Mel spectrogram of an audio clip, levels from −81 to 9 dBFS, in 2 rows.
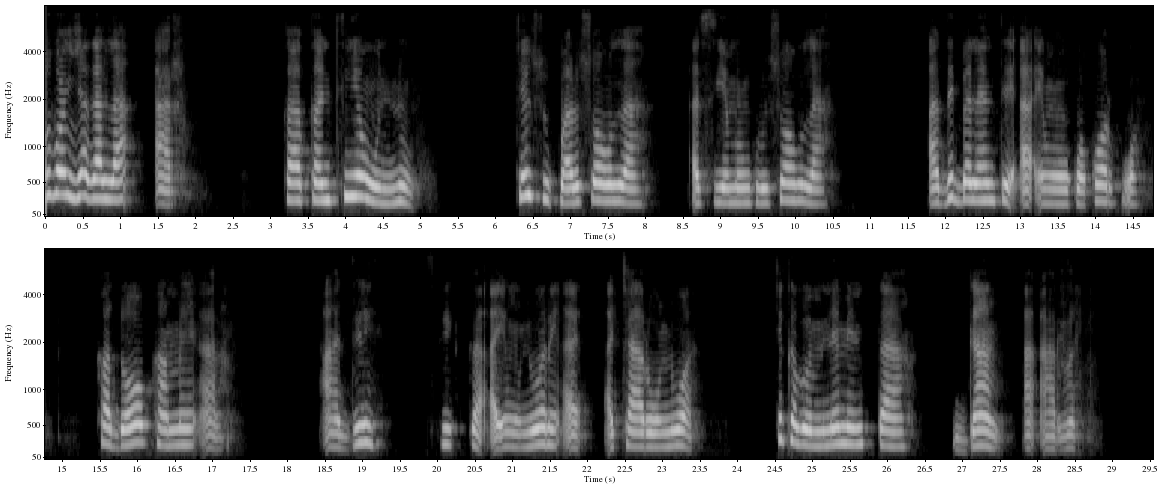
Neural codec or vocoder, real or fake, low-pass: codec, 16 kHz, 4 kbps, FunCodec, trained on LibriTTS, 50 frames a second; fake; 7.2 kHz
